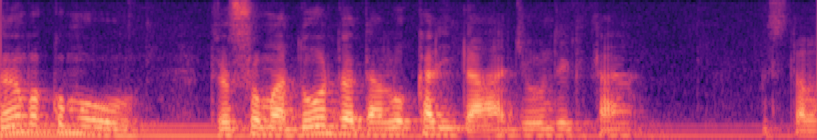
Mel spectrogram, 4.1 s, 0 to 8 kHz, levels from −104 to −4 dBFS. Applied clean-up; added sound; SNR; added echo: none; Bass guitar; 12 dB; none.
